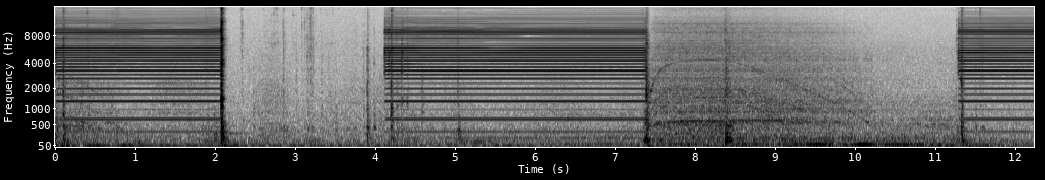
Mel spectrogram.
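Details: No-start: several few-second bursts of a high, steady electric whir, but the engine never turns over or catches; cause unclear.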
